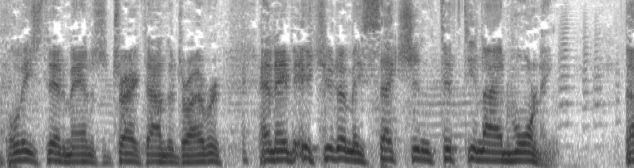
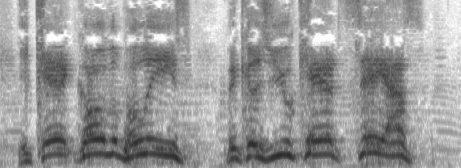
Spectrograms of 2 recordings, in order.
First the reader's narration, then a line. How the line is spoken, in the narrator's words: the male shouting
